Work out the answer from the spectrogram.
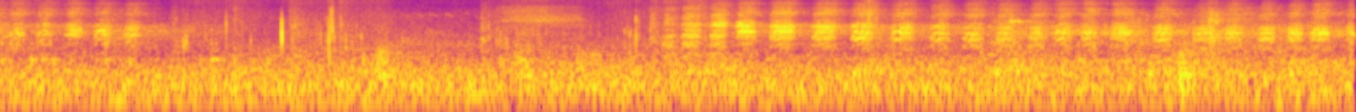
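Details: Wild treepie: scattered faint notes and clicks, then midway a run of loud, harsh, repeated chattering notes, about two or three per second, over steady background hiss.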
